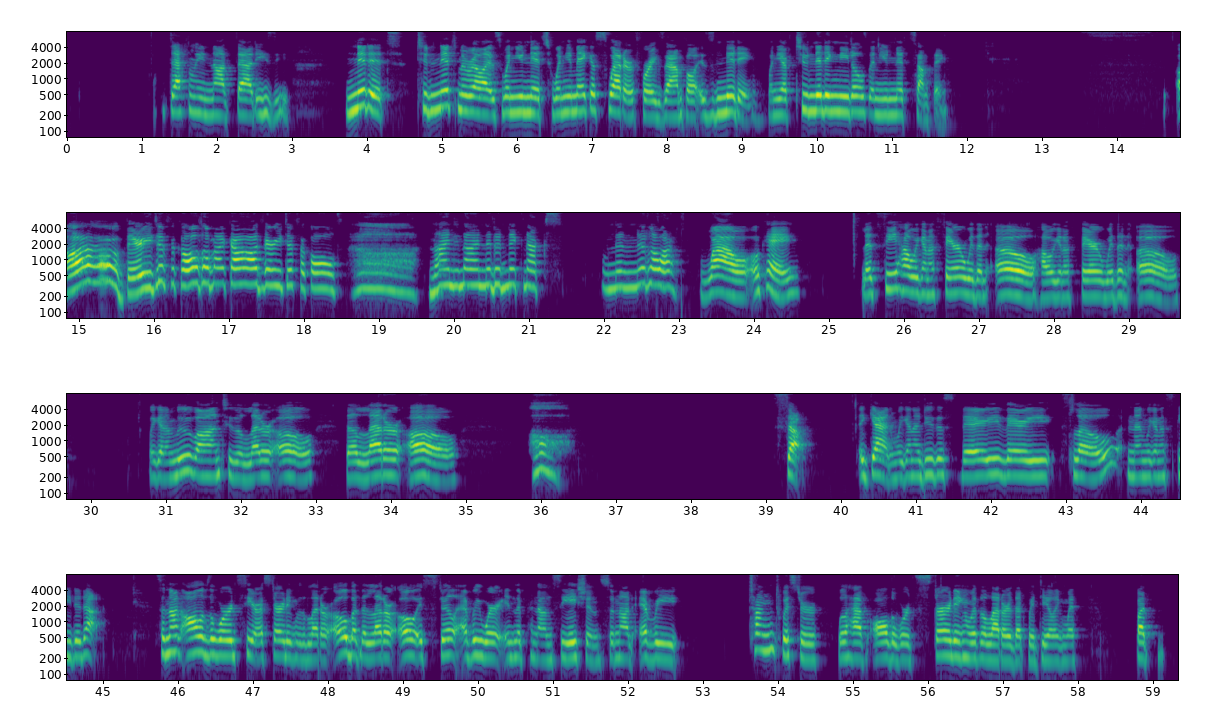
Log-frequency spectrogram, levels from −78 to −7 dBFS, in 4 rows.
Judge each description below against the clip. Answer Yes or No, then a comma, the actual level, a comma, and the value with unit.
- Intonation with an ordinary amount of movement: Yes, average, 4.4 semitones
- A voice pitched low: No, high, 220 Hz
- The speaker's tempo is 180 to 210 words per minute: No, slow, 135 wpm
